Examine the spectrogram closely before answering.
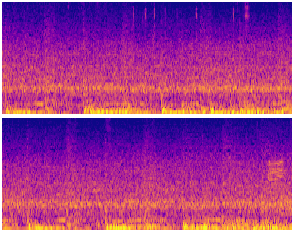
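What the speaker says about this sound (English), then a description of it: "this home crowd is fired up and ready to make a difference today" A home crowd at a college football playoff game roars in a dense, loud, continuous wash of cheering and crowd noise, with wind buffeting the microphone.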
